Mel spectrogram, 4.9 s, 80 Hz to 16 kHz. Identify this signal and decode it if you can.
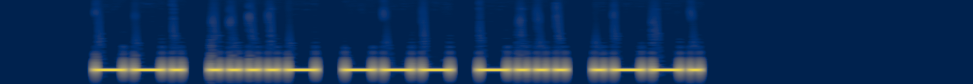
Morse code, heard as a keyed tone, about 25 wpm, 700 Hz. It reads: G4OBP
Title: DXCC-100 Call Signs - 5 Characters - Repeated 2x - 25wpm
